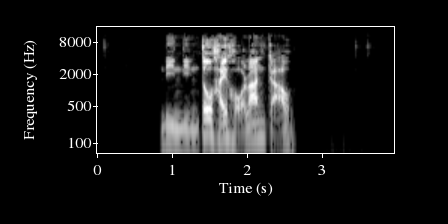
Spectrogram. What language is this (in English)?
Cantonese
